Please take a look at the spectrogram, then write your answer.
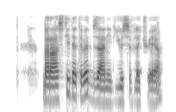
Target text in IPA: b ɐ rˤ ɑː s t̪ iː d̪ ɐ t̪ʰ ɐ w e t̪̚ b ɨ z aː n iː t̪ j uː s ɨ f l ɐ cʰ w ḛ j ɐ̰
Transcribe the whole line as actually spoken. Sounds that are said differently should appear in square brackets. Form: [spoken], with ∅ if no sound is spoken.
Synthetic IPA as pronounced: b ɐ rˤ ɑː s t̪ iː d̪ ɐ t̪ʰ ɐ w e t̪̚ b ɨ z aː n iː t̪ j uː s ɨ f l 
